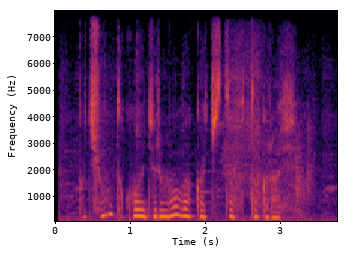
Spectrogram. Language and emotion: Russian, sad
